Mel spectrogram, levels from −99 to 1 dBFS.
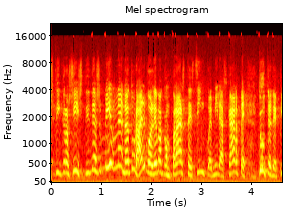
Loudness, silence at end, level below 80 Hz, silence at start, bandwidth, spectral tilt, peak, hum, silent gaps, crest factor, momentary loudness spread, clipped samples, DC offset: -16 LUFS; 0 s; -46 dBFS; 0 s; 17.5 kHz; -2.5 dB/octave; 0 dBFS; 50 Hz at -45 dBFS; none; 18 dB; 8 LU; under 0.1%; 0.5%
